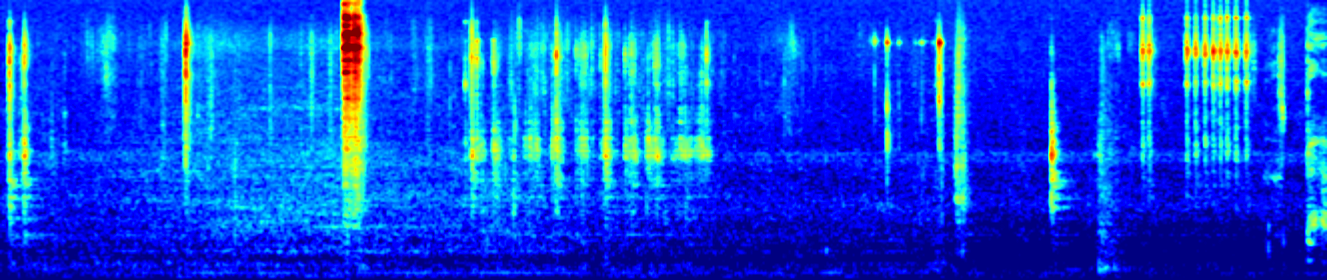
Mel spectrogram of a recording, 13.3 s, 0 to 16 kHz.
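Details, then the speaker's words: 2005 Orange P7 mountain bike after fitting a Shimano Deore 1x10 drivetrain: light, crisp freewheel ticking and clean chain movement with no grinding or skipping; drivetrain now sounds properly adjusted. "okay that's what it should sound like"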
